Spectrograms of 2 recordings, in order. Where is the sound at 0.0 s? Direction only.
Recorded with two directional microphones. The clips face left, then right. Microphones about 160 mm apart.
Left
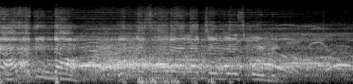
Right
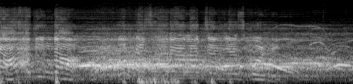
40° left (ahead or behind).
